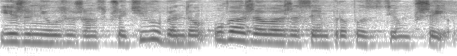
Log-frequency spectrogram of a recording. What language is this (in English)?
Polish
